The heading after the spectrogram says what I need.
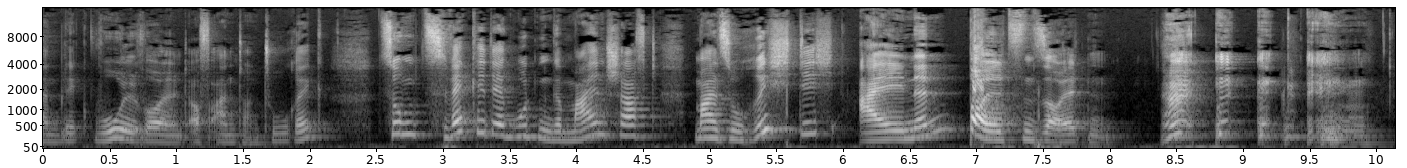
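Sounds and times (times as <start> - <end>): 
speech: 0.0 - 10.0
man clearing throat: 8.4 - 10.1.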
